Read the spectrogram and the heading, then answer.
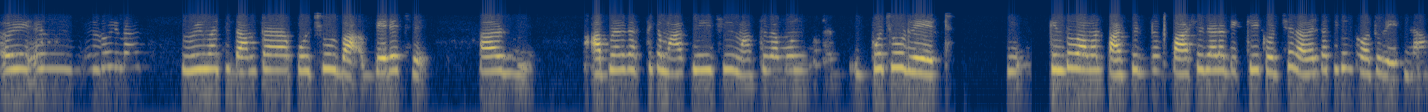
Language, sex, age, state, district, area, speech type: Bengali, female, 18-30, West Bengal, Howrah, urban, conversation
